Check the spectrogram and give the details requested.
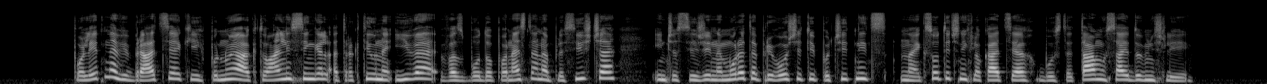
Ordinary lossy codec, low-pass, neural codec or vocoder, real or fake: none; none; none; real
